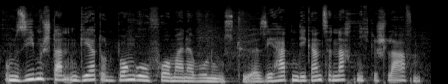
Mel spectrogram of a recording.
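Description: Husky, creaky worried young woman. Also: mid-range voice, brisk, warm tone. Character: worried, candid young woman, the missing woman's best friend. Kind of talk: interview-like radio drama narration.

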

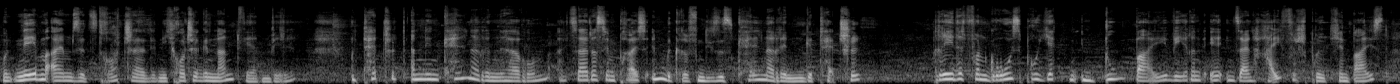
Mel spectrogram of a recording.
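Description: A woman playing a wry, chatty cruise passenger travelling alone, musing with dramatic pauses in a radio play monologue. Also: lowish voice, animated, a little mellow. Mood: wry, exasperated.

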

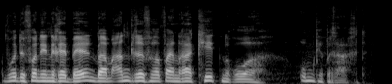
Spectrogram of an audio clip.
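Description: An actor playing a tense, bitter officer under siege in a science-fiction radio play. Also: male voice, on the high side, animated, normal speed, no room sound, natural voice. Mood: alarmed, bitter.

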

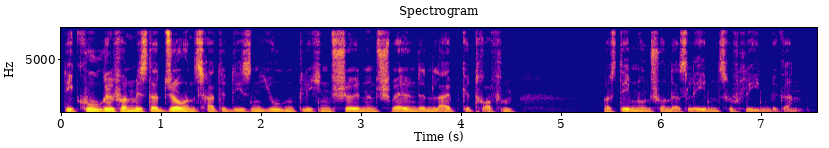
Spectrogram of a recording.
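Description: A very low male voice, recorded dry and close to echo-free. He narrates a literary drama from a script, with a grave, measured delivery. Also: a little mellow.

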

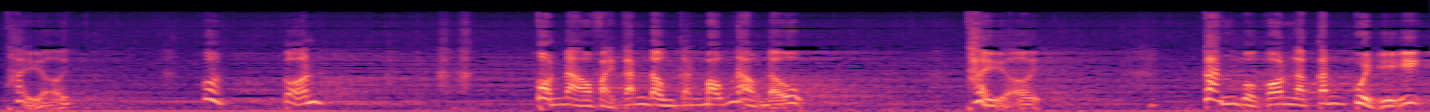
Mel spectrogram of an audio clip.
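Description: A man doing a terrified young woman burning in spirit fire, her high voice soaring and breaking as she wails for help. Her cries hang in a long hall reverb with faint music underneath. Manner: wailing, pleading, sobbing. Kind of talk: audio horror story.

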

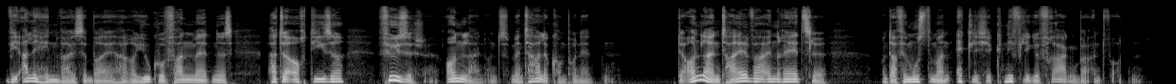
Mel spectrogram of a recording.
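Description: A man playing a tech-savvy, rebellious high school student who narrates his story in an explanatory, colloquial way. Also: animated, normal speed, no room sound. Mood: conspiratorial, matter-of-fact. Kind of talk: scripted audio drama narration.

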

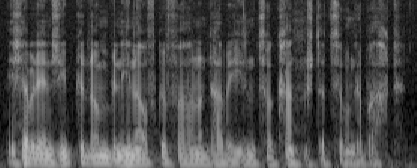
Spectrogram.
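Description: A man playing a reflective French colonial official in a literary radio drama, recalling a buried affair in musing, fragmentary phrases with a gravelly, husky voice. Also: low-pitched, a little fast, fairly bright tone, no echo. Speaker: narrator and protagonist.

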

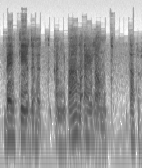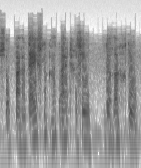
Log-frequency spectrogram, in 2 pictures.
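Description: An actor narrating a radio adventure as one of its travellers, in measured, literary storytelling. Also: male voice, fairly low pitch, faint music behind, natural voice. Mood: brisk, relieved. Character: composed male adventurer recounting his own tale. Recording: dull radio recording with clear noise.

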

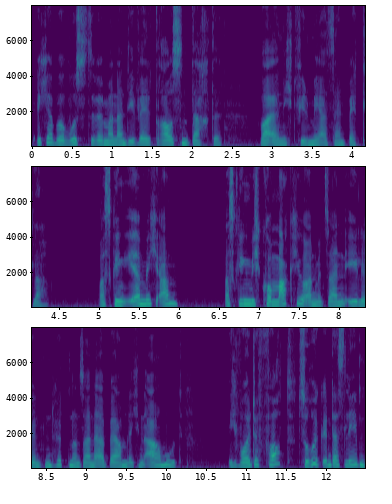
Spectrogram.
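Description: Woman as restless fisherman's wife, first-person radio drama narration, middle pitch, dry close recording. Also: brisk, dry recording, close to an everyday voice. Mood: bitter, determined. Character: restless, self-willed fisherman's wife recounting her past.

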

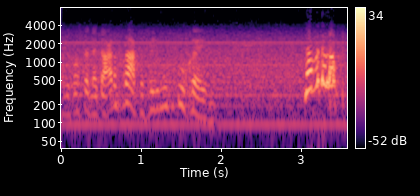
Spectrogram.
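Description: An actor playing a menacing, cynical soldier in a radio play, taunting and offhand by turns. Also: male voice, a little high, huge pitch swings, fast. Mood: threatening, taunting. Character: menacing, cynical male soldier interrogating his superior. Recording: noisy, thin phone-like old radio recording.

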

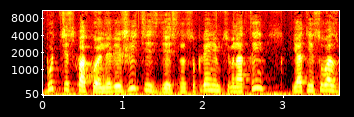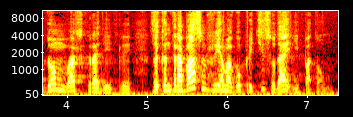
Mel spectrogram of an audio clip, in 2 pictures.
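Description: A man's voice: high-pitched, sing-song, fast talker, sharp tone, voice pushed up, heavily acted. Man acting pompous gallant musician, swooping and courteous. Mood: self-satisfied reassurance. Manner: florid, over-courteous, imploring gallantry. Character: pompous, gallant, self-satisfied male double-bass musician.

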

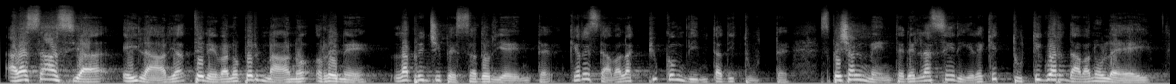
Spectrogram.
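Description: An older man gives a theatrical reading of a memoir in a reverberant hall. His voice is mellow and mid-pitched, with wide, expressive swings in intonation. He shapes each phrase with deliberate pauses and emphasis. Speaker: author and performer reading own memoir on stage.

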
